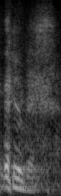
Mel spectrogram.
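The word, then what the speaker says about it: Kubisz: pronounce your last name kubis just don't pronounce the Z and you're fine okay kubis I'm kubis I'm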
